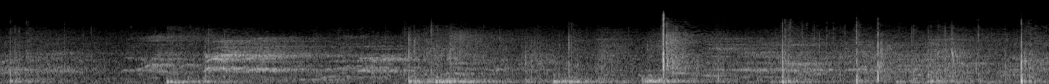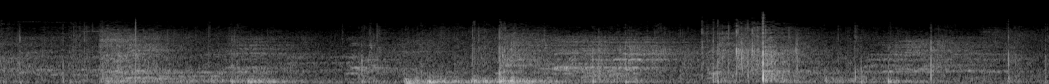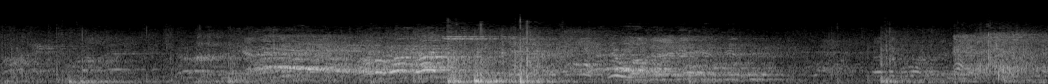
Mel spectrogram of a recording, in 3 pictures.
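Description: Players shouting to each other during an indoor futsal game, with sharp knocks of the futsal ball being kicked and bouncing on the hard court. The two loudest knocks come about a quarter and about three-fifths of the way through.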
